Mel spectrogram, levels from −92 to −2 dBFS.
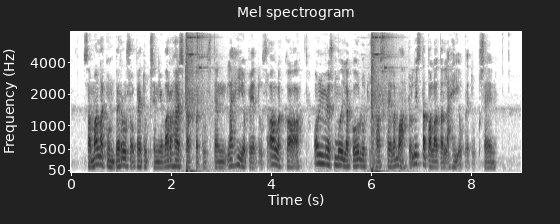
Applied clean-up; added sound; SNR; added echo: none; Keys jangling; 7 dB; none.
